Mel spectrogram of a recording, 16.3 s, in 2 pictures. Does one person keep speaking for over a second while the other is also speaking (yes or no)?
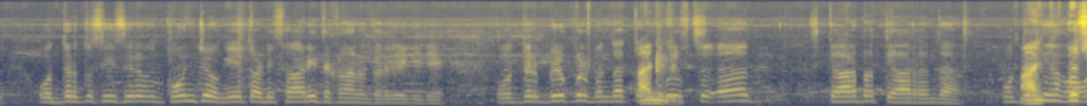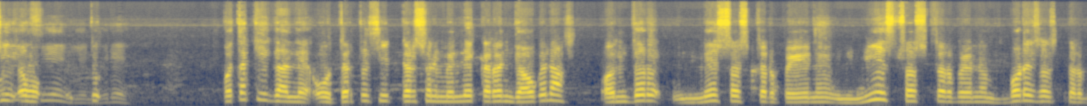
yes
